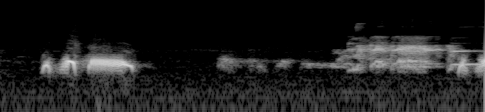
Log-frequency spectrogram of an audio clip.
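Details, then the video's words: Spotted dove giving a thúc gù coo: two short clipped notes, then a long steady low coo. Softer murmured notes and a wavering, harmonic cooing follow, ending on the start of another phrase. "cu gáy thúc gù"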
